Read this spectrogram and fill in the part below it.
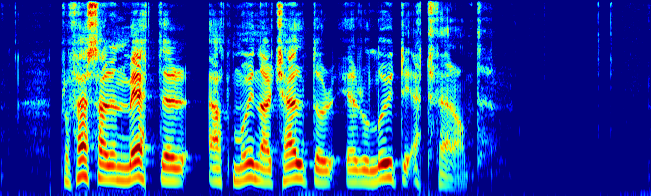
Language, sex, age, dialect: Faroese, male, 61+, Vágar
